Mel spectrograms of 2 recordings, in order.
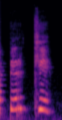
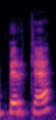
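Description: First: "perché" with a closed final e, like ê; "perché" pronounced "per-KÊ". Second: Said in the usual way. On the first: Shown as a demonstration. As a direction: end "perché" on a tight "ê", not an open "é". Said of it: "Ele dá o som fechado". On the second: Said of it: "Lá as pessoas não dizem".

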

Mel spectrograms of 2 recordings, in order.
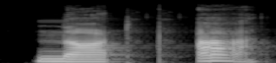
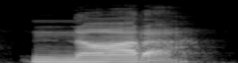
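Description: First: "Not a" as two words, T sounded; unlinked words. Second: "not a" as one word, like nora; linked pronunciation. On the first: Teacher lays out the pattern, separated pronunciation. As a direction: keep Not and a apart. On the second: Teacher shows the pattern, linked pronunciation. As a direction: tap the T of not into a. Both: Shown as a demonstration. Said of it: "Padrão de pronúncia".

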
